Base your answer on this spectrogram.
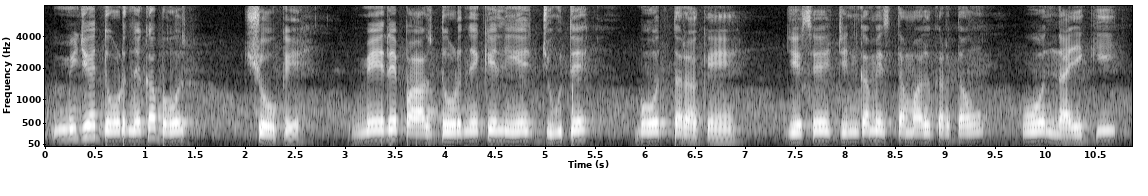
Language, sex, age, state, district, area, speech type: Urdu, male, 18-30, Delhi, East Delhi, urban, spontaneous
